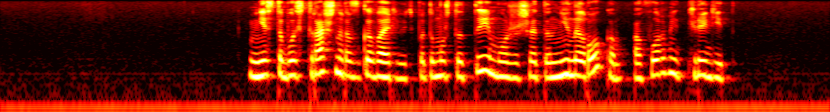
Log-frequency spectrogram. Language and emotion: Russian, neutral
